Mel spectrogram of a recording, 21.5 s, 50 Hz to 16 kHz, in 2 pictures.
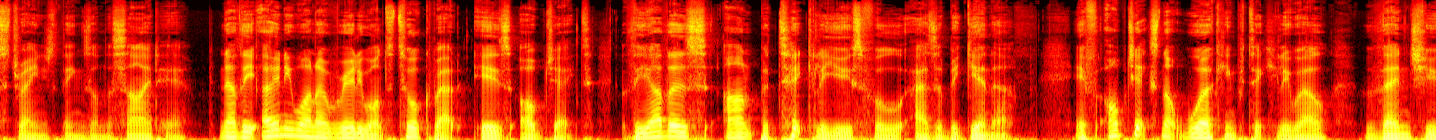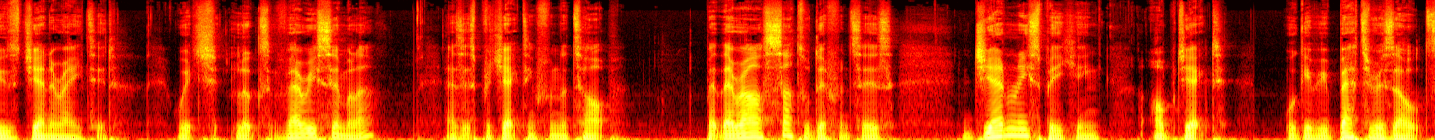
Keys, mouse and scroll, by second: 11.1 click, 19.2 right click.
